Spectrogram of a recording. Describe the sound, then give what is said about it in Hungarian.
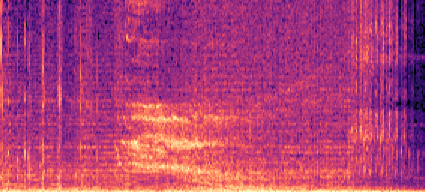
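A man's voice mimics a horse's neigh, a loud whinnying cry that rises then trails off in a quavering descent, with steady background music underneath throughout. “Ló, figyelj.”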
